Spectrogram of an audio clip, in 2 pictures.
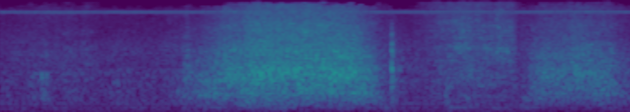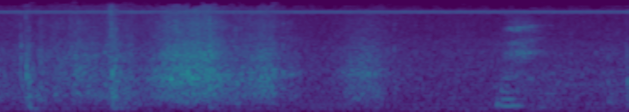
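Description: Black impact-resistant hard-plastic tool case being handled and opened: three stretches of plastic rubbing and scraping as the lid is worked and swung open, the first about a second in the loudest.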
